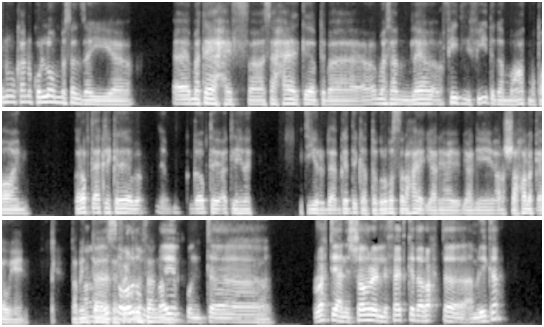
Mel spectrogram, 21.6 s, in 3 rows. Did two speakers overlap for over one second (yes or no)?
yes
